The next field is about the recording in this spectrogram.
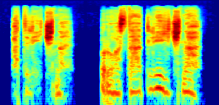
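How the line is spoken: Whisper. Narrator (Russian): прошептал Фил

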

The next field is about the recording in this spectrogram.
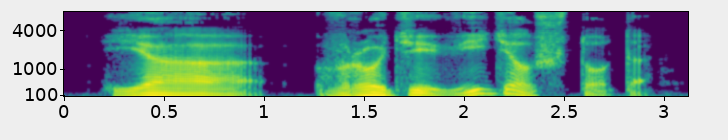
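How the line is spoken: Uncertain. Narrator (Russian): Грач неуверенно произнес

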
